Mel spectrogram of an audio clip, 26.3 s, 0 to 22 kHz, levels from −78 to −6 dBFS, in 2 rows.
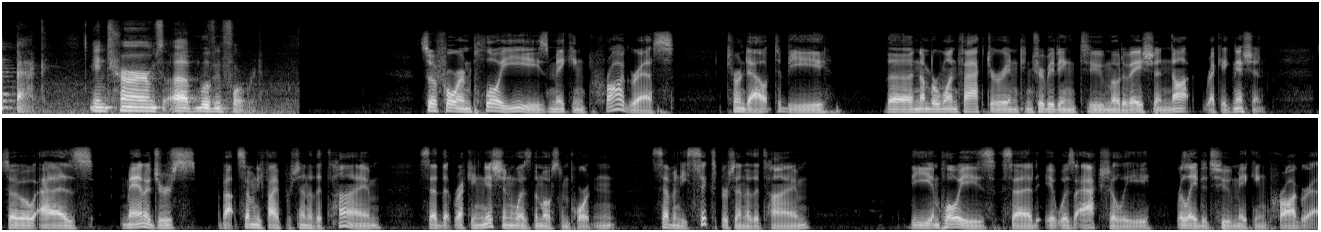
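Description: No dropouts, clicks, distortion, level jumps or timing errors turn up anywhere in the recording.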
